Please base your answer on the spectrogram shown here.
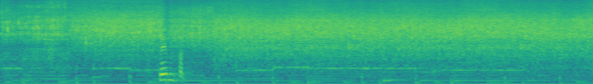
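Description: Stuffed brinjals sizzle and simmer steadily in a pan on the stove, a constant close frying hiss with a brief clatter of stirring partway through; a voice speaks a single word.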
